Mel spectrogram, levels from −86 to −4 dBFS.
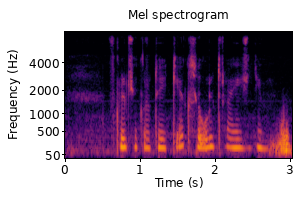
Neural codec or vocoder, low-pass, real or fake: none; 7.2 kHz; real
